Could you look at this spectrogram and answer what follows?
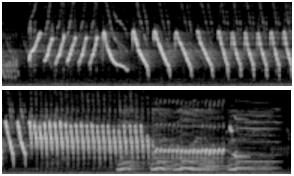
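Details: Canary singing to stimulate others of its kind: crisp descending whistles in steady succession, then a loud fast trill and a softer, lower warbling phrase.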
